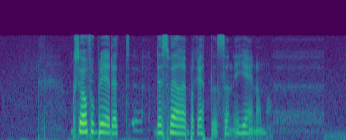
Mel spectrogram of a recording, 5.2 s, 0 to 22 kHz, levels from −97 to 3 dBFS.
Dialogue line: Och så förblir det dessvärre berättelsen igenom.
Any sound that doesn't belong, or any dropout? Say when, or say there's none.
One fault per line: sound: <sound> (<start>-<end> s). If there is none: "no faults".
no faults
